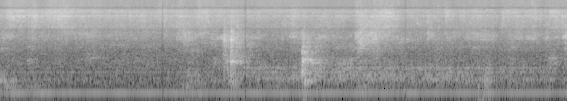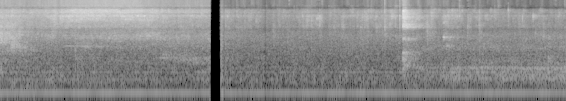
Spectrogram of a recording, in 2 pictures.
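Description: A small amount of water pours for couscous in a home kitchen, a soft trickle and splash under a steady background hum with a few clinks, quiet and close.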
